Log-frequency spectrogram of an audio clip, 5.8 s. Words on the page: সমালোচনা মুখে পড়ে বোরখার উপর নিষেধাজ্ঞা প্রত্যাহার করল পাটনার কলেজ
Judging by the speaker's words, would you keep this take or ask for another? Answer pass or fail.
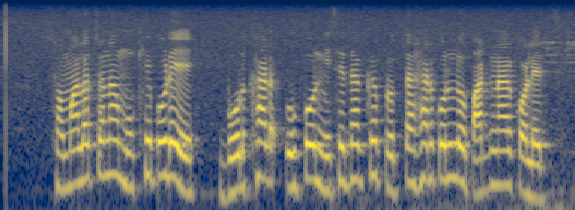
pass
